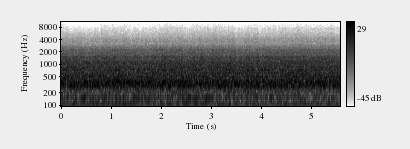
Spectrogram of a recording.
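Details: Whirlpool Cabrio washer with bad bearing, full wash cycle; constant deep roar like a passing train through spin; tub bearing roar.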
